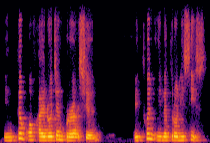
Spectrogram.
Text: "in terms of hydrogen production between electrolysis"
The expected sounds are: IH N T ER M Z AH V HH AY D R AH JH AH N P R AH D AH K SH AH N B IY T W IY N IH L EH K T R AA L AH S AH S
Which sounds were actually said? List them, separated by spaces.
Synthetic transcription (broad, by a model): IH N T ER M AH F HH AY D R AH JH AH N P R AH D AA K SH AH N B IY T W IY N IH L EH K T R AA L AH S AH S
